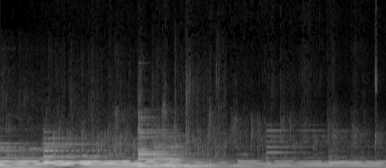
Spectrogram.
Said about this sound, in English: Hallelujah. You can clap better than that. You can do better. Amen. Can I have some volume, please?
